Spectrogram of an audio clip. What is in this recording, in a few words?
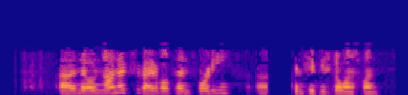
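police dispatch, Scottsdale PD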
